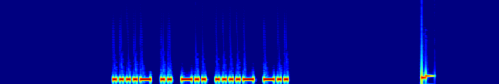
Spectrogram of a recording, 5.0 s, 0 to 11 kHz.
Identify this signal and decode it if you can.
Morse code, heard as a keyed tone, about 36 wpm, 700 Hz. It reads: 4ID4D
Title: Five Challenging Letter-Number Combinations 35wpm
